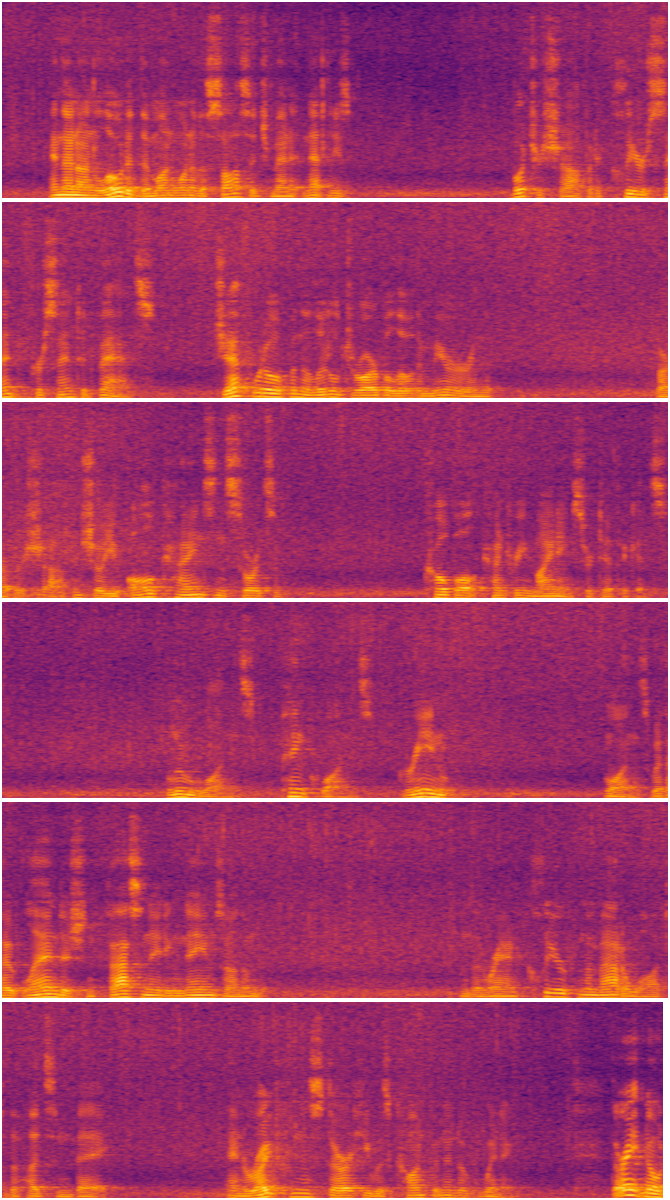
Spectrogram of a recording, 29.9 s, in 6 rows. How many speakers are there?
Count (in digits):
1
